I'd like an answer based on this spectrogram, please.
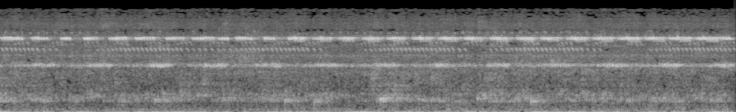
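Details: Cricket chirping, played to drive away rats, lull listeners to sleep and tutor songbirds; shrill pulsed trills repeat rapidly in a steady, dense stream, high-pitched with a lower ringing band beneath, no other sounds.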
